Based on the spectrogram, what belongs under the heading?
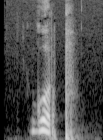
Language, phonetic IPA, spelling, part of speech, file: Russian, [ɡorp], горб, noun, Ru-горб.ogg
- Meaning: hump, hunch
